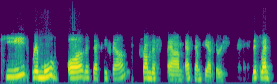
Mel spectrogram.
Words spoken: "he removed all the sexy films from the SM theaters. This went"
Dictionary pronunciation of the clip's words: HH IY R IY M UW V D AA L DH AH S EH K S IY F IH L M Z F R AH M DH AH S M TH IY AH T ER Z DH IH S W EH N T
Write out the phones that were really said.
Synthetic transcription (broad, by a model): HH IY R IY M UW V D AA L DH AH S EH K S IY F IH L M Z F R AH M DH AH S M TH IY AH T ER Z DH IH S W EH N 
